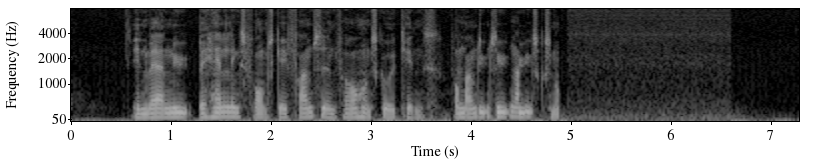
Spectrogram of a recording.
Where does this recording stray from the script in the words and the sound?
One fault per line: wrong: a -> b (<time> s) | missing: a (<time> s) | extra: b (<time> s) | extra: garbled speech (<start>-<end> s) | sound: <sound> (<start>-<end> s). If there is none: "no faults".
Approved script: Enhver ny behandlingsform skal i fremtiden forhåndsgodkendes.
extra: garbled speech (3.8-4.9 s)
